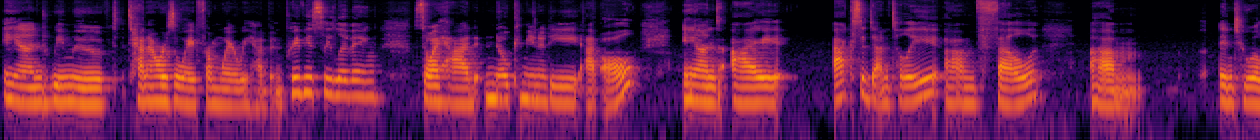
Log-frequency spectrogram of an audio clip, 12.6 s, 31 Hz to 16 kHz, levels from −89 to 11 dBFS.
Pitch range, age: 160-210 Hz, 20-39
